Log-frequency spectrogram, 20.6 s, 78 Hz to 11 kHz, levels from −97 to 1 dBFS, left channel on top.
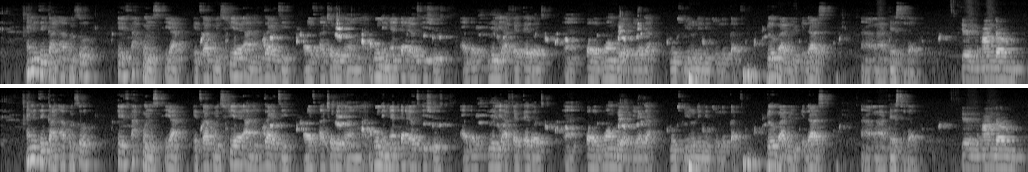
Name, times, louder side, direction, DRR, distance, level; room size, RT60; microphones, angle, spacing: voice 1, 0.2-1.8 2.3-5.7 6.1-7.2 7.5-8.8 9.2-10.9 11.3-11.5 11.7-13.0 13.4-14.8 15.3-16.5 17.2-18.3, right 1 dB, 35° right, 5 dB, 6.5 m, -36 dB
voice 2, 12.4-12.8 13.8-13.9 15.2-15.3 15.9-16.0 17.6-17.7 18.8-18.9 19.2-20.4, left 3 dB, 60° left, 8 dB, 4.2 m, -33 dB
21.5 x 18.5 x 7.2 m, 0.64 s
head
